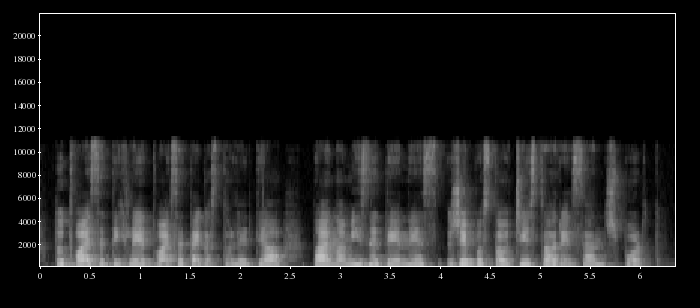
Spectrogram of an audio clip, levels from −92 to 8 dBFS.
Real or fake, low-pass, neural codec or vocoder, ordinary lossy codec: real; 10.8 kHz; none; none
